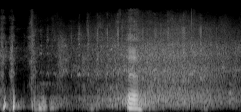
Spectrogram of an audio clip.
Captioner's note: audience laughing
